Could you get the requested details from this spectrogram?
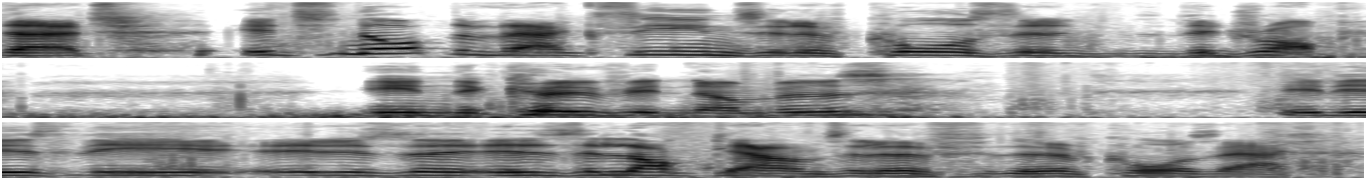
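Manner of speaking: fake upper-class Eton accent. Quoting the Prime Minister's statement: Boris Johnson's Eton accent. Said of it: "in his typical Eton accent".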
